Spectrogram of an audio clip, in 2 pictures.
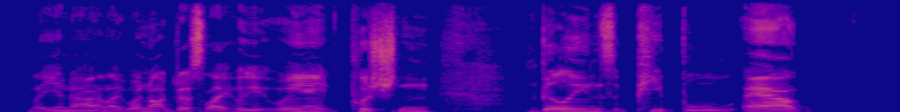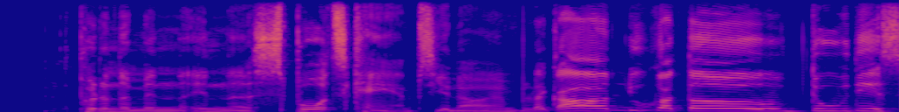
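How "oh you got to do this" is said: high, slow, over-the-top exaggerated Chinese accent. Voicing someone pushing people at Chinese sports camps, in a put-on Chinese accent. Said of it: "I'm Chinese, I can make that voice".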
